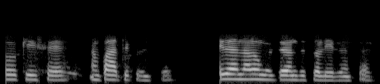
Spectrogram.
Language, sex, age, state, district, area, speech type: Tamil, female, 18-30, Tamil Nadu, Perambalur, rural, conversation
